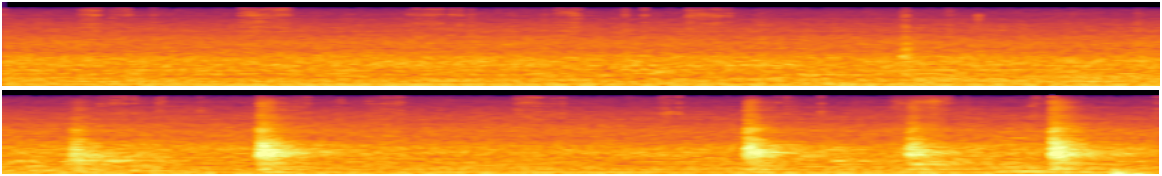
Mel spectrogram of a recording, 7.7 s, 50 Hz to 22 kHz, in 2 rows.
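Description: Hand tools clinking on metal as the six 12 mm bolts holding the oil pump of an F4A232 automatic gearbox are worked loose with a socket wrench. There are about five sharp clinks in the second half over a steady low hum.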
